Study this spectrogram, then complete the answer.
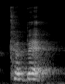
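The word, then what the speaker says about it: כבוד: Hebrew the the word glory is is is pronounced cabet and there's many different reasons for kabet but there's there's one of them that caught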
